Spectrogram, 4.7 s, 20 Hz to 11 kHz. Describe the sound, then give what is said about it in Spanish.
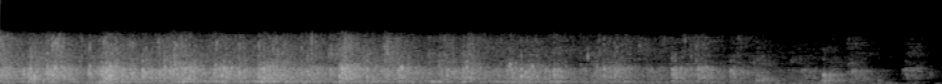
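A crowd claps steadily for several seconds, applauding a man who has just recited John 3:16, a dense rattle of many hands at fairly even loudness that tapers a little toward the end. “Sí pueden aplaudir.”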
